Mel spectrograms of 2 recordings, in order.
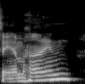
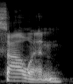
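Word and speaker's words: Samhain: n so it looks like it should be pronounced samine but from what I've read it should be pronounced sinan um and that that was a Celtic uh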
